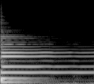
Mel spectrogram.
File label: C#4 nylon, Guitars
